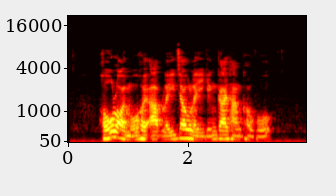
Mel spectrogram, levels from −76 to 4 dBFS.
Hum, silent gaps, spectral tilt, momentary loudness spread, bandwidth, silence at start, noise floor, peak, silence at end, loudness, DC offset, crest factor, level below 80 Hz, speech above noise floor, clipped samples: none; none; -7 dB/octave; 14 LU; 8 kHz; 0.55 s; -51 dBFS; -2 dBFS; 0.6 s; -16 LUFS; under 0.1%; 16 dB; -50 dBFS; 36 dB; under 0.1%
